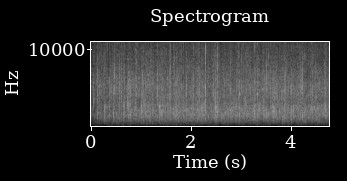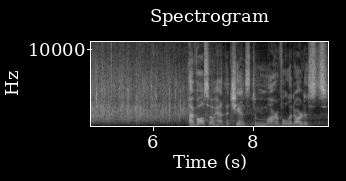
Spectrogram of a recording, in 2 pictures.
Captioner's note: applause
